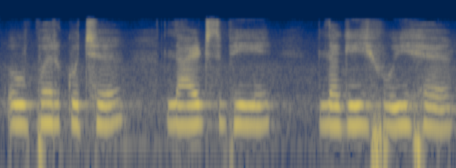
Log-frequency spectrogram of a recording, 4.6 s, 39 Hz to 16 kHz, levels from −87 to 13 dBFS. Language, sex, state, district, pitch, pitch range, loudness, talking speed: Hindi, female, Bihar, Patna, 190 Hz, 185-195 Hz, -15 LUFS, 90 wpm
